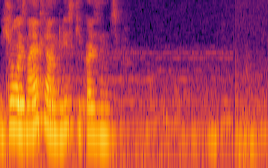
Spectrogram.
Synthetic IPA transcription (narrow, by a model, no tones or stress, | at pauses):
dʐojznajɪt̪lʲɪanɡlʲijskʲɪjkazʲinʲt̪sɨ̥f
